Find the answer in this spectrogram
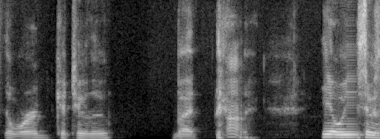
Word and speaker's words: Cthulhu: told me that yeah the correct pronunciation was Cthulhu not Cthulhu so Metallica got it right so that's the way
